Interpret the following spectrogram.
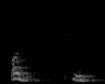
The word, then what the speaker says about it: oggi: So there's a double G, so remember J, oggi, to make a little pause on the O.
